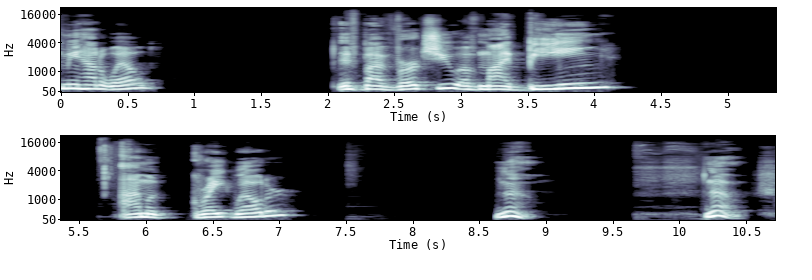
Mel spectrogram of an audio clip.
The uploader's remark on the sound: This is the sermon from our Tuesday night worship service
